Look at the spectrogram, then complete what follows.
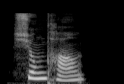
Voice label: "胸膛", Chinese

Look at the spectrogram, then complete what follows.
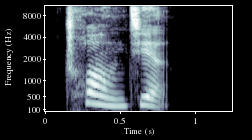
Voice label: "创建", Chinese

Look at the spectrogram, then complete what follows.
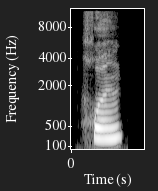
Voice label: "魂", Chinese

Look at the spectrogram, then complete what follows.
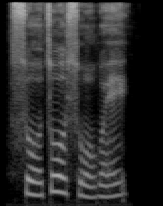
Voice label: "所作所为", Chinese

